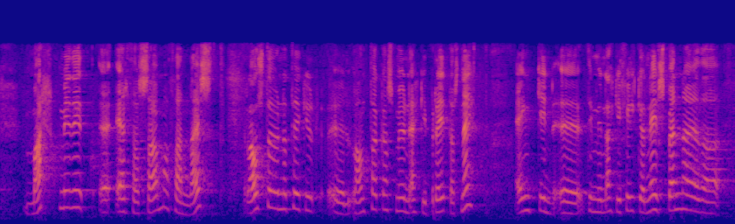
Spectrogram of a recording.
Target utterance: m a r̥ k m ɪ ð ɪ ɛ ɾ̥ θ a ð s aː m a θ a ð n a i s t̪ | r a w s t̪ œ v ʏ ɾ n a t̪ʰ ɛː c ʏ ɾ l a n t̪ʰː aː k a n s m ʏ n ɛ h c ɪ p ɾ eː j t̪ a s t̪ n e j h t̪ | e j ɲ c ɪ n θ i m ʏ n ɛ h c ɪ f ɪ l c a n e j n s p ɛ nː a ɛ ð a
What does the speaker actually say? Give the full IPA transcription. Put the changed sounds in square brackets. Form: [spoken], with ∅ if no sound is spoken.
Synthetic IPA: m a r̥ k m ɪ ð ɪ ɛ ɾ̥ θ a ð s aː m a θ a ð n a [j] s t̪ | r a w s t̪ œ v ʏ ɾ n a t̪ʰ ɛː c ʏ ɾ l a n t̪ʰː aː k a n s m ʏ n ɛ h c ɪ p ɾ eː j t̪ a s t̪ n e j h t̪ | e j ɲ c ɪ n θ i m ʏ n ɛ h c ɪ f ɪ l c a n e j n s p ɛ nː a ɛ ð a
